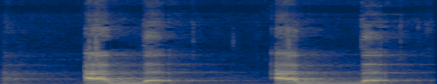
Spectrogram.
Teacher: Nah, perbedaannya huruf waw dengan huruf ba. Nah, kalau huruf ba ini menempelkan antara bibir bawah dan bibir atas. Kedua bibir ini saling bertemu. Jadi harus syiddah atau harus kuat ya.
